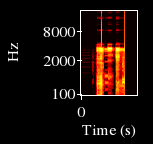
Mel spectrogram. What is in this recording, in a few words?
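Raleigh Police Special Operations Tactical, p25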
